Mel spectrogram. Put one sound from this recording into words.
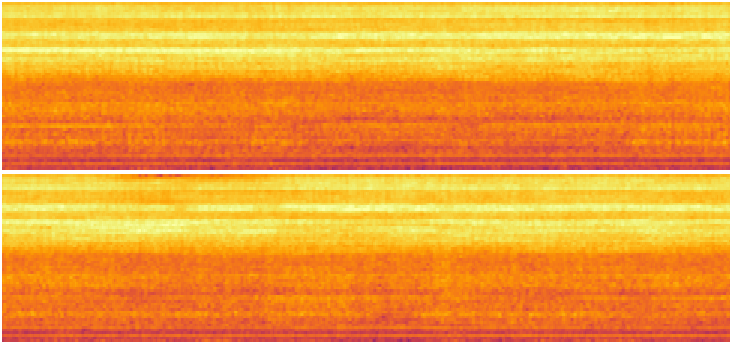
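An electric hand blender with a whisk attachment whirs as it whisks pancake batter in a plastic bowl.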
